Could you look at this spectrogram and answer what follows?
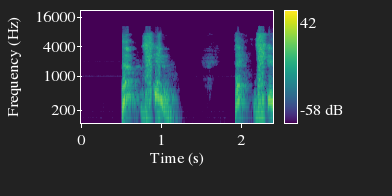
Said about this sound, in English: Boy, speaking of pandemic. I'm going to talk to Pam Benjamin because I really think we should have a sneeze button, you know, a mute here in the studio.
